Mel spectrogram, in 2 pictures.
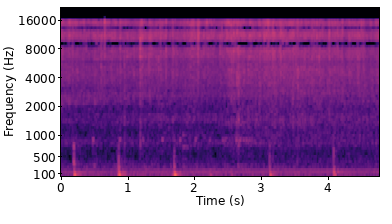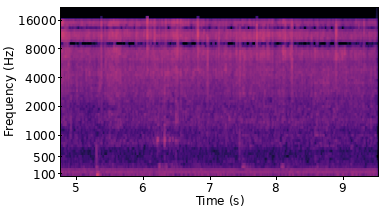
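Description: Red amaranth leaves going into a hot kadhai of frying onion and stalks, sizzling steadily, with a few light knocks in the first four seconds.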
